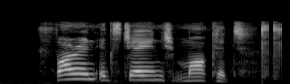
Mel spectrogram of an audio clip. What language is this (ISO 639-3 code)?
eng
